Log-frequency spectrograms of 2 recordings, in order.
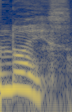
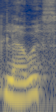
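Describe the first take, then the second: First: The name has its Welsh pronunciation. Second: The name has its English-American pronunciation. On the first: "the Welsh one" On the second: "English American"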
